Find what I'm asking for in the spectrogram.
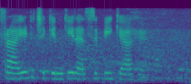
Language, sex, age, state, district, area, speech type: Urdu, female, 30-45, Uttar Pradesh, Aligarh, urban, read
